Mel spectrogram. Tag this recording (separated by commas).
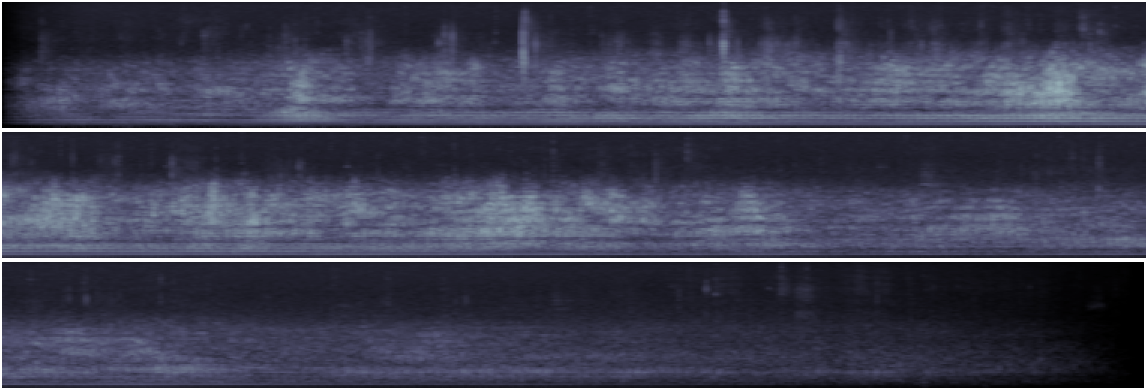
Vehicle, Aircraft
